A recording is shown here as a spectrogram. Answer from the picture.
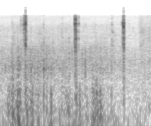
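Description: A small lighter struck three times, a sharp click about every two-thirds of a second, failing to light, over a steady rush of wind.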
